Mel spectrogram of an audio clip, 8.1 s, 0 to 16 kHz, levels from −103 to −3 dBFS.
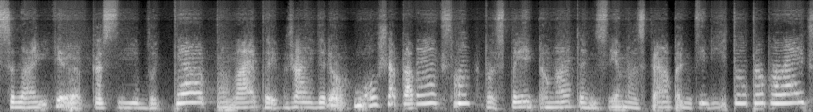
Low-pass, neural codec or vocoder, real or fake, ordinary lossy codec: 14.4 kHz; codec, 44.1 kHz, 0.9 kbps, DAC; fake; Opus, 32 kbps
